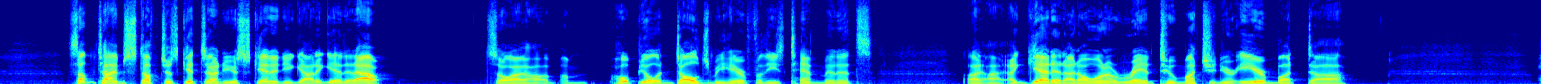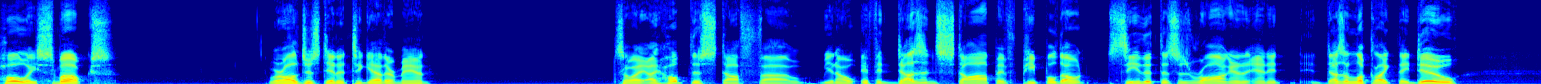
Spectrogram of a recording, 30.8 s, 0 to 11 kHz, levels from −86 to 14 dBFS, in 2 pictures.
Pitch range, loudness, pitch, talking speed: 120-155 Hz, -24 LUFS, 130 Hz, 160 wpm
